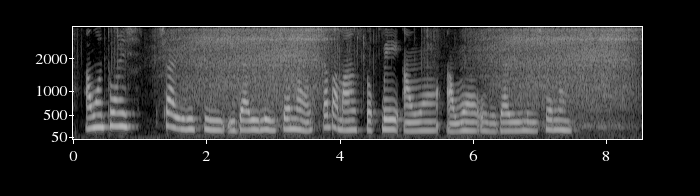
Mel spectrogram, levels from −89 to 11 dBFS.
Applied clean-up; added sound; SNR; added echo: none; Rattle; 8 dB; none.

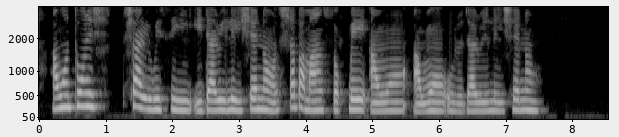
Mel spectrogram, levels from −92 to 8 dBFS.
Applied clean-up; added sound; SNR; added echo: none; none; none; none.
